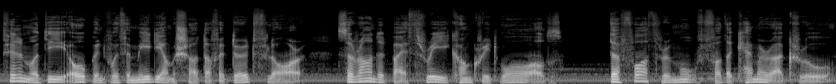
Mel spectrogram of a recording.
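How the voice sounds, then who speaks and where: A man's voice: low-pitched, lively intonation, unhurried, over music. A man reading a scripted horror story as its narrator.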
